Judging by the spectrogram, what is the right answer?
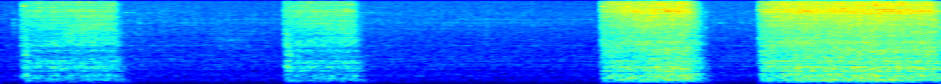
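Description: Propane burning at a homemade jet-engine fuel manifold fed by a roofing-torch valve, rushing up in four bursts as the gas is turned up: two short, moderate ones, then two longer, much louder ones as the flames flare large.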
